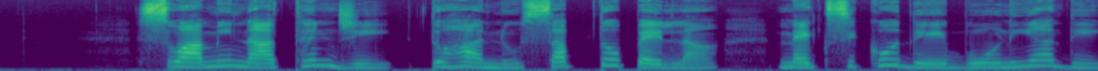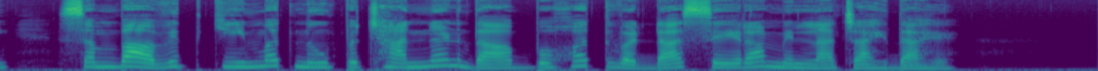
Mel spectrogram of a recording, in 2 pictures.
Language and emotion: Punjabi, neutral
